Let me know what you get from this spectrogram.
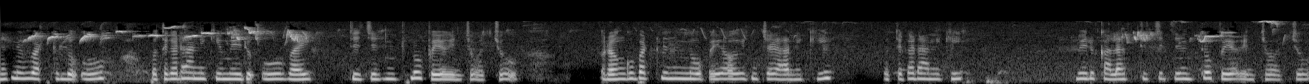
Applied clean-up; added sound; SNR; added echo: neural mask model Resemble Enhance denoiser.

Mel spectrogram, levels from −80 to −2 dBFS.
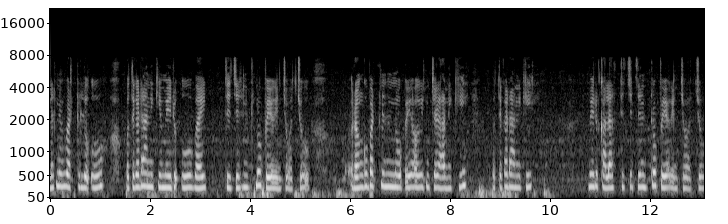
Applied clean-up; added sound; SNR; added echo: none; none; none; none.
